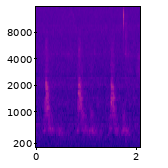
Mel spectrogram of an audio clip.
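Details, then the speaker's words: Pulsed wave Doppler on a GE Logiq e portable ultrasound machine, with angle correction and auto calculation of peak systolic and end diastolic values: soft rhythmic whooshing pulses, about three in two seconds, from blood flow. "I'll go back to B mode let my MD cursor get my angle now I'll go into pulse wave Doppler I have the auto calculation set you can see that it's following along there"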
